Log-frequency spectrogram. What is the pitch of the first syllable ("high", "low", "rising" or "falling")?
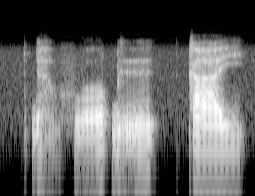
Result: low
